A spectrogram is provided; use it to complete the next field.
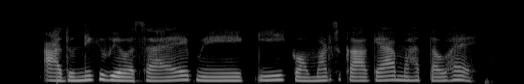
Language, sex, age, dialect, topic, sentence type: Hindi, female, 18-24, Hindustani Malvi Khadi Boli, agriculture, question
